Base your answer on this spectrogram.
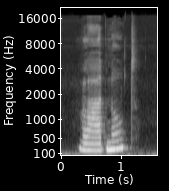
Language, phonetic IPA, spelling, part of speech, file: Czech, [ˈvlaːdnou̯t], vládnout, verb, Cs-vládnout.ogg
- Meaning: to rule, to reign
